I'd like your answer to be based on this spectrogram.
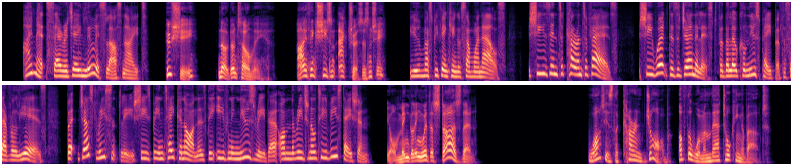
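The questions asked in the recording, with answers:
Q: What is the current job of the woman they're talking about?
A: evening newsreader on regional TV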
